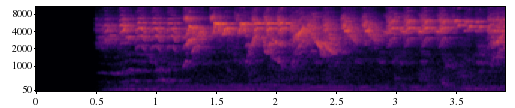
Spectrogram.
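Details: Tarin goldfinch singing to a female Belgian canary: after a brief silence, a continuous, dense, high twittering song of rapid trills, buzzy chatter and sliding notes without pause.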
